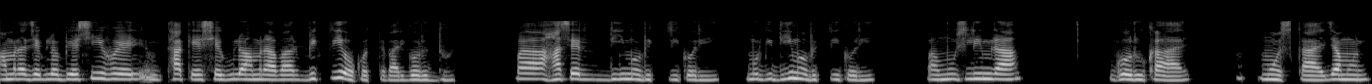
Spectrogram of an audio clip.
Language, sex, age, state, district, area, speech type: Bengali, female, 45-60, West Bengal, South 24 Parganas, rural, spontaneous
